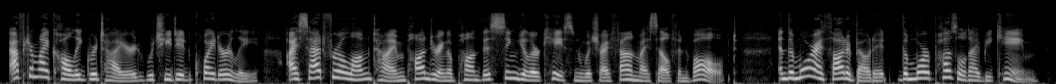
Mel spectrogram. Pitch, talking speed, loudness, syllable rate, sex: 220 Hz, 215 wpm, -22 LUFS, 6.0 syllables/s, female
